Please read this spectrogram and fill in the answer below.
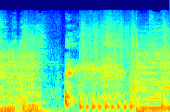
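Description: Background rock music with guitar and a steady bass line, dropping out for a moment about halfway through and then coming back.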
